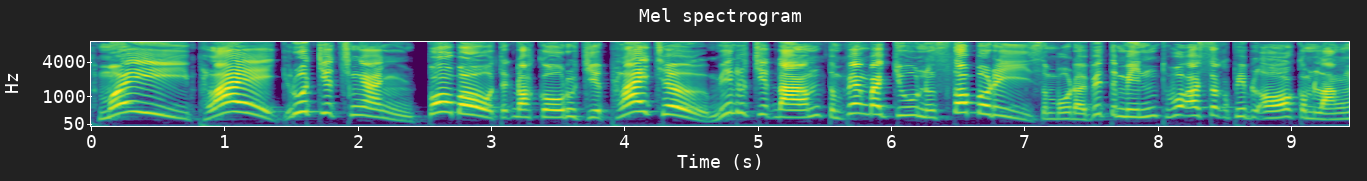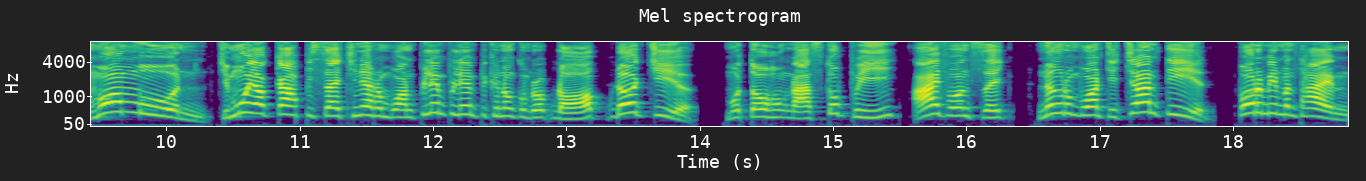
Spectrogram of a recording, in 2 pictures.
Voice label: TVC, khmer voice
